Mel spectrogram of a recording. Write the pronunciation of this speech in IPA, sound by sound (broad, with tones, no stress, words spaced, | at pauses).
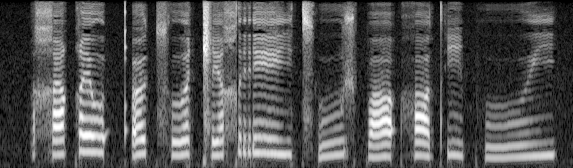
χæ˨˥qjo˥˧ʔqʼu˨˥ t͡sʰo˨˥ɐ̯ǁe˨˥χreː˥˧j t͡sʼuː˨˥ʃpɒː˨˥ʔhɒ˥˧tʼi˥˧ pʰuː˨˥j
